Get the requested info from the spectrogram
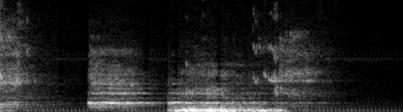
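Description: Faint sneaker squeak on a basketball court floor, starting about half a second in and lasting about a second, from players sliding in a defensive drill.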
